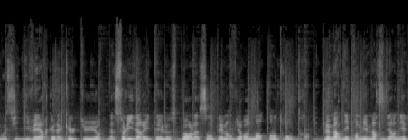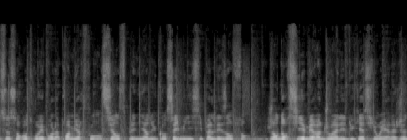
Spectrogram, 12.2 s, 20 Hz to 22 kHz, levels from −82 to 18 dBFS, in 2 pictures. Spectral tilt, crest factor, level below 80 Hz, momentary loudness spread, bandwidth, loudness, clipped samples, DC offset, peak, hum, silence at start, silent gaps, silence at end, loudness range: -6 dB/octave; 18 dB; -34 dBFS; 6 LU; 18 kHz; -19 LUFS; under 0.1%; under 0.1%; 0 dBFS; none; 0 s; none; 0 s; 1 LU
